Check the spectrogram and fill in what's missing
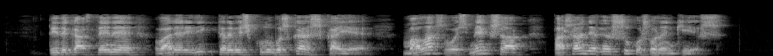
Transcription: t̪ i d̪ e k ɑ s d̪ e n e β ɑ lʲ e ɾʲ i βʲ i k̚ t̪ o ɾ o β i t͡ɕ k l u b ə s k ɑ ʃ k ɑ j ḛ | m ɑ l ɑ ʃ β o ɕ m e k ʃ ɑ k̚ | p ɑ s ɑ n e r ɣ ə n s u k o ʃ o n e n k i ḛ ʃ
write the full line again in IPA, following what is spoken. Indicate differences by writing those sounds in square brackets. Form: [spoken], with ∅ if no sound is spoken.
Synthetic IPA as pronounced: t̪ i d̪ e k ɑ s [t̪] e n e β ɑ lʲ e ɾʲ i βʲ i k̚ t̪ o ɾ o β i t͡ɕ k l u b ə [ʃ] k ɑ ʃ k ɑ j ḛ | m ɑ l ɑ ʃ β o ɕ m e k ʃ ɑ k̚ | p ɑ [ʃ] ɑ n e r ɣ ə n [ʃ] u k o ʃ o n e n k i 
